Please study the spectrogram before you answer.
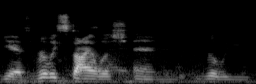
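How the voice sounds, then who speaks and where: A man's voice: medium pitch, normal speed, low-quality recording. A young man co-hosting a casual gaming podcast, rambling and often restarting his sentences. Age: young adult. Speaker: podcast co-host.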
